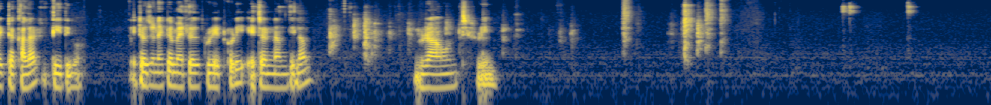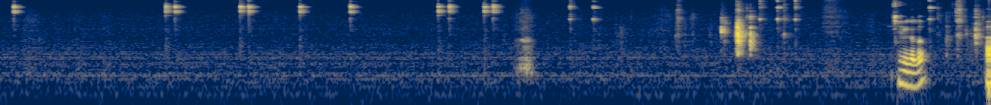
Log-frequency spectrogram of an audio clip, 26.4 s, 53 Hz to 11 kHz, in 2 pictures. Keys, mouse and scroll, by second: 1.6-2.4 scroll up 2, 2.4-6.8 drag, 11.2 click, 15.4-16.5 drag, 19.7 click, 20.5-20.9 scroll down 2, 20.9 middle click, 21.2 Tab, 22.0-22.9 scroll down 1, 22.9 ctrl+s, 23.4-26.4 shift+middle drag.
